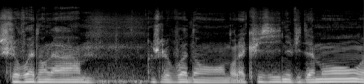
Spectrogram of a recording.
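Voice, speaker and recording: Mumbling, a man speaks with monotone, flat intonation at a fairly low pitch and a fairly slow pace. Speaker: podcast guest, creative in media and cooking. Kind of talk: casual interview chat. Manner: mumbling, halting with many fillers.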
